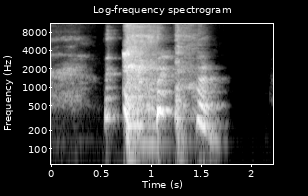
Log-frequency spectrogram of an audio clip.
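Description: A short burst of harsh coughing, two or three quick hacks close to the microphone, with a quiet throat sound just before.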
